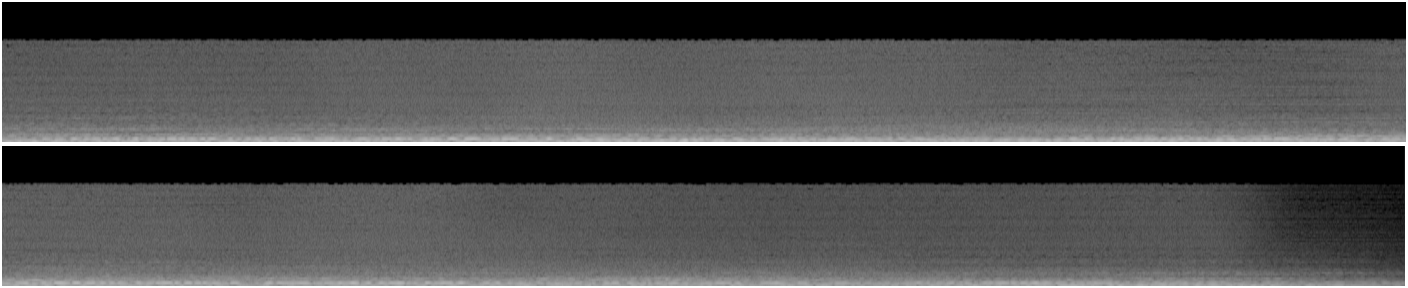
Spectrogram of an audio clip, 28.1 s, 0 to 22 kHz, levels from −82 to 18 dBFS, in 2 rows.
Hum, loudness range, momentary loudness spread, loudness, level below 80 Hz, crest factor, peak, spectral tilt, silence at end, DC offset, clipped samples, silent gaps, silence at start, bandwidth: none; 5 LU; 5 LU; -17 LUFS; -30 dBFS; 14 dB; -2 dBFS; -5.5 dB/octave; 0 s; under 0.1%; under 0.1%; none; 0 s; 16 kHz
